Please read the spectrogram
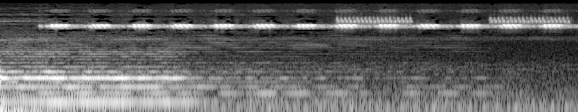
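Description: Cricket chirping in an even rhythm of about two or three high chirps a second. Sustained low music notes fade out over the first two seconds.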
